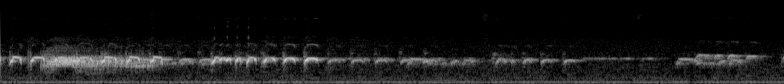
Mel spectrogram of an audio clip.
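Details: Zebra dove of a local strain in full song as a lure for other doves. A dense, bubbling trill gives way to rapidly repeated cooing notes that slowly fade, ending with a few higher rising notes, with a constant low hum behind.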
